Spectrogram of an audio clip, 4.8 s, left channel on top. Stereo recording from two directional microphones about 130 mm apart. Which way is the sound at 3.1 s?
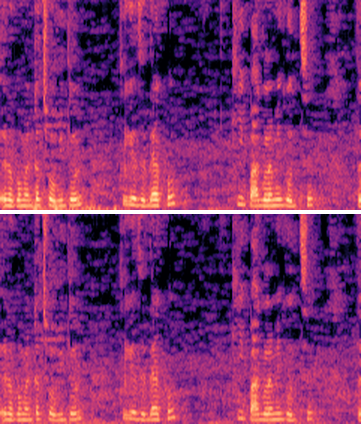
20° left (ahead or behind).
